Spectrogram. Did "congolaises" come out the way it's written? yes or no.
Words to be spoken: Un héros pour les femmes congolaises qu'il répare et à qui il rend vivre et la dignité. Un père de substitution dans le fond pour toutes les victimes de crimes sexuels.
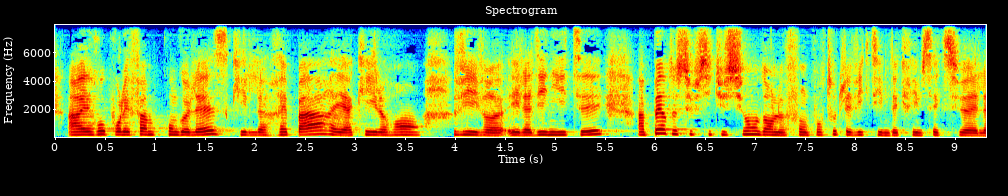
yes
